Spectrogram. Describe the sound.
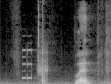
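A short electronic keypad tone sounds as a telephone number is dialed, followed by a sharp click and a brief voiced sound. The tone is quiet under a soft background hiss.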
